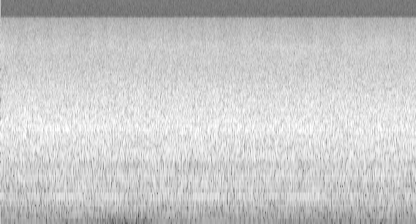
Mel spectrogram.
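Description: Steady background hiss with a faint low hum and no distinct events.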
